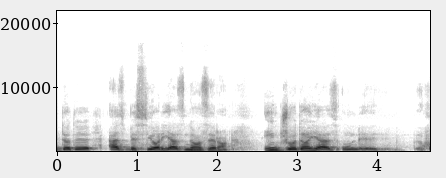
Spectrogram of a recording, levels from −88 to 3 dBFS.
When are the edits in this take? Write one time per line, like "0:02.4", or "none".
none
